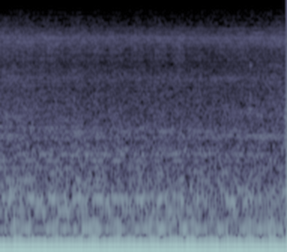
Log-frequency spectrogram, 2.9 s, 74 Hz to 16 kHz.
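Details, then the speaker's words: Takagi T-H3-DV-N tankless water heater on its first firing, around 135°F: a loud, steady deep hum and low vibration with no knocking; cause unclear, and the noise later fades as the fan appears to modulate down. "there's a little bit of a low vibration on this thing i don't know if you can hear that uh man it's getting loud it's interesting"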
